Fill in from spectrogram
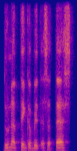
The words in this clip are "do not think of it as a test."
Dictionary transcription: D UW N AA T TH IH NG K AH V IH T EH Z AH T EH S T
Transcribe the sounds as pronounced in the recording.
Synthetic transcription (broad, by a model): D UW N AA T TH IH NG K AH B IH T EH S AH T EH S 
